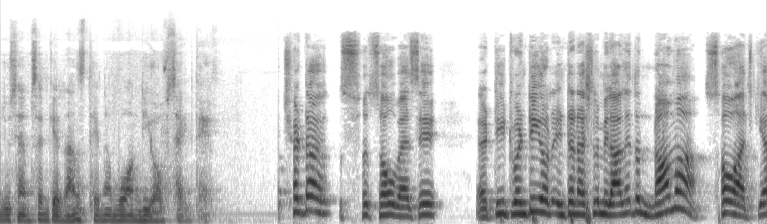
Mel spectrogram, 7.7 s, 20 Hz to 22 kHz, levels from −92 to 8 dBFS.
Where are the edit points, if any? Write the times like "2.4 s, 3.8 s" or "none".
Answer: 2.8 s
